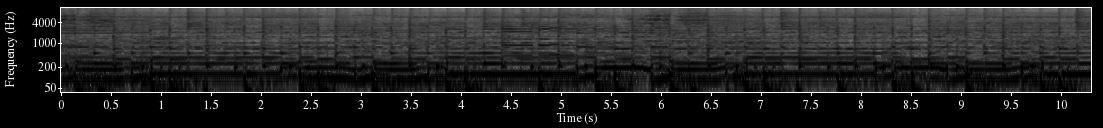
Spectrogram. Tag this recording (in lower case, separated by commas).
music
